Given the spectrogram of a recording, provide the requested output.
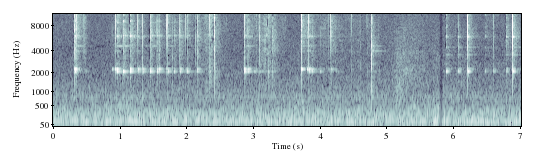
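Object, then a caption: Ceramic mug. An empty white ceramic monogram mug with a gold base is tapped with long nails in quick bursts of light, bright clicks. Each tap carries a faint ringing tone around 2 kHz that dies almost instantly, over a steady low hum. A brief pause falls near the five-second mark before the tapping resumes.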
